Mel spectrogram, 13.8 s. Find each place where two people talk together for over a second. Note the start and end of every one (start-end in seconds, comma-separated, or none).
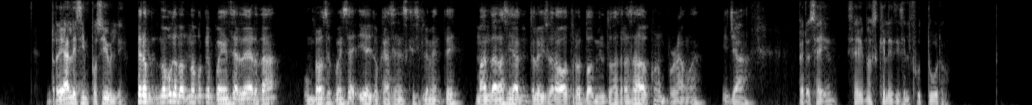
none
